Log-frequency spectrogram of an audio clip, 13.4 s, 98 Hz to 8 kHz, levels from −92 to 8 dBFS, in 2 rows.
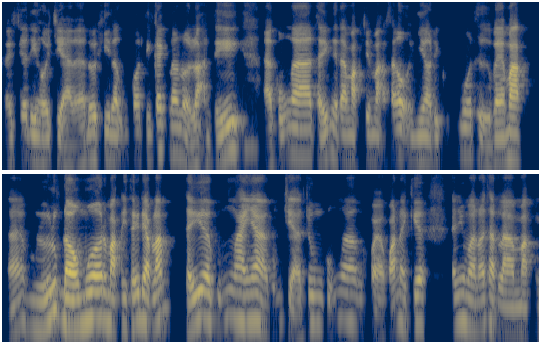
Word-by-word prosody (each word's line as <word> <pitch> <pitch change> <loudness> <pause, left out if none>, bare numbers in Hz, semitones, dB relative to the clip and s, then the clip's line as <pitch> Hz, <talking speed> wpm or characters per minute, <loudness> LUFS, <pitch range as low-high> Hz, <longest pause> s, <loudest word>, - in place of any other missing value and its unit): Ngày 110 +1 -10
xưa 135 - -4
thì 125 - -3
hồi 115 -1 -5
trẻ 95 - -2
là 100 +2 -6
đôi 130 +1 -3
khi 135 - -7
là 125 - -1
cũng - - -14
có 135 - -4
tính 130 - -14
cách 170 0 0
nó 155 - 0
nổi 140 - -3
loạn - - -2
tí, 345 +2 0 0.3
à, - - -1
cũng, 130 +4 -10
a, 145 -1 +5
thấy - - -2
người - - -6
ta 125 - +1
mặc 125 - +1
trên 130 - -9
mạng 120 - -2
xã 140 - -1
hội 145 -4 -1
nhiều 120 0 -4
thì - - -10
cũng 365 -2 -50
mua 150 -1 -9
thử - - -8
về 115 0 +3
mặc. 130 +1 +7 0.3
Đấy, - - -4 0.2
l 140 - -8
lúc 225 +4 -1
đầu 155 -3 +10
mua 185 +3 +6
mặc - - +7
thì 155 - -7
thấy 160 +2 +1
đẹp 180 - +5
lắm, - - +5 0.2
thấy, 165 +7 +2
ơ, 180 -2 +3
cũng 180 +4 -15
hay 175 -1 +3
nha, 175 -5 +3
cũng 140 - -22
trẻ - - -2
trung 165 -1 -8
cũng, 185 - -18
ơ, 170 -3 -4
khỏe - - -3
khoắn - - +1
này - - -6
kia. 170 0 0 0.4
Thế 155 - -8
nhưng 175 0 -8
mà 150 -2 0
nói 145 +1 -2
thật - - -1
là 120 -1 +2
mặc 120 0 -1
150 Hz, 295 wpm, -22 LUFS, 130-170 Hz, 0.4 s, đầu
